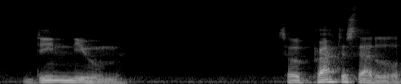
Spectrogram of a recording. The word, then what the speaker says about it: dignum: a little bit, and we say it in the way that we would say in English, canyon, dignum.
